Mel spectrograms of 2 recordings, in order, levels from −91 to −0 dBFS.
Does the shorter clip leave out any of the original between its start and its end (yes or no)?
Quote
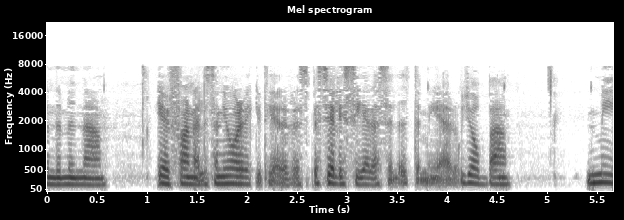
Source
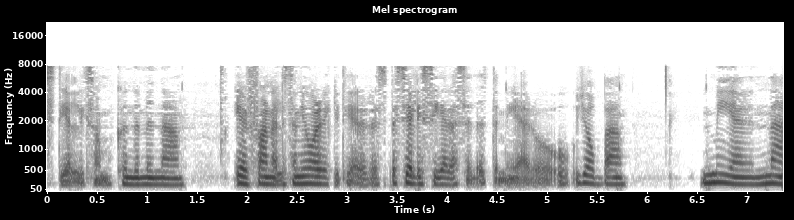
yes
